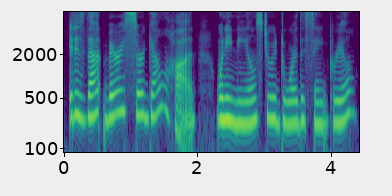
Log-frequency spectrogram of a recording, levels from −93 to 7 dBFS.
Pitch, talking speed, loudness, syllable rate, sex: 260 Hz, 190 wpm, -19 LUFS, 4.9 syllables/s, female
